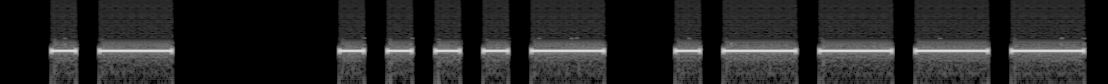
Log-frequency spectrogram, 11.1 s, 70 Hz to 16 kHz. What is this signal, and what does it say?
Morse code, heard as a keyed tone, about 5 wpm, 600 Hz. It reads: A 41
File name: CW / 5PPM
